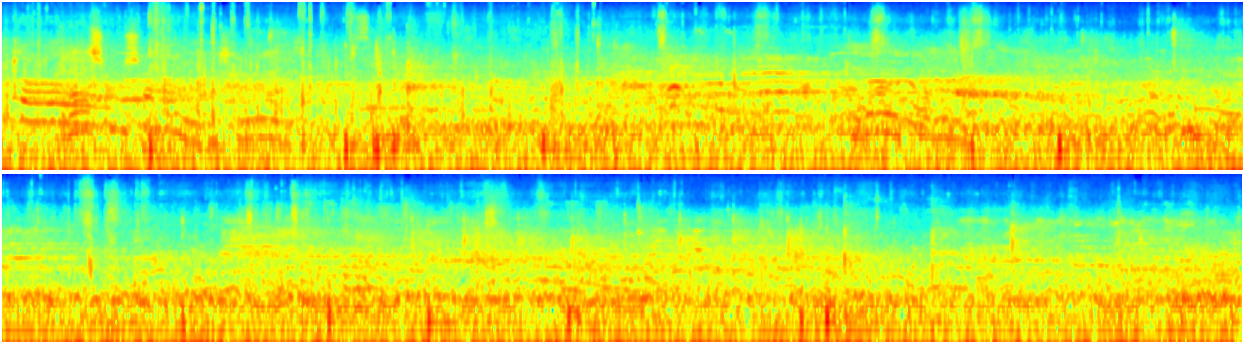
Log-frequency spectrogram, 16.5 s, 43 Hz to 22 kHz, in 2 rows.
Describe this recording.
Park, Volleyball, Badminton, Birds, Pedestrians. Tascam DR-100 MkIII, int. mics.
